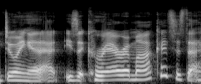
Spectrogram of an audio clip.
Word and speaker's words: Carrara: Cassandra's done this festival before, and I will be doing it at, is it Carrara Markets? Is that how you say it, Cass? Carrara on the Gold Coast.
